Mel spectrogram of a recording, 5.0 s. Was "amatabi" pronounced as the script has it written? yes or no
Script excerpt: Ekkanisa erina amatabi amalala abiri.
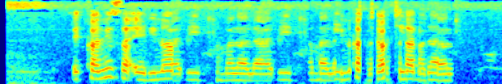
no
